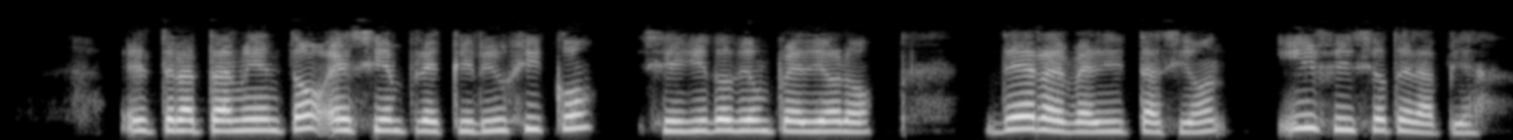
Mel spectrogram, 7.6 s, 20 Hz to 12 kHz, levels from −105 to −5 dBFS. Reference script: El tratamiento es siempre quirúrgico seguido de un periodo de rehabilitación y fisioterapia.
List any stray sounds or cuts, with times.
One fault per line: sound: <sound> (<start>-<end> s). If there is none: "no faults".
no faults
